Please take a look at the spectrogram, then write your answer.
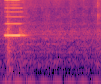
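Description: Microwave oven keypad beeps while the cook time is set: a short, quiet, high electronic beep, then a brief pause and the start of another, against a soft kitchen hum.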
